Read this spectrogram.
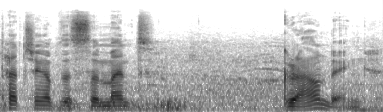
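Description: A man's voice: medium pitch, a little slow. An enthusiastic American man in his twenties chatting and rambling casually as a travel vlogger. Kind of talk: casual vlog chat. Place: walking around a resort, mostly outdoors. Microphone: handheld camera at arm's length. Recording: very noisy outdoor resort crowd and traffic.

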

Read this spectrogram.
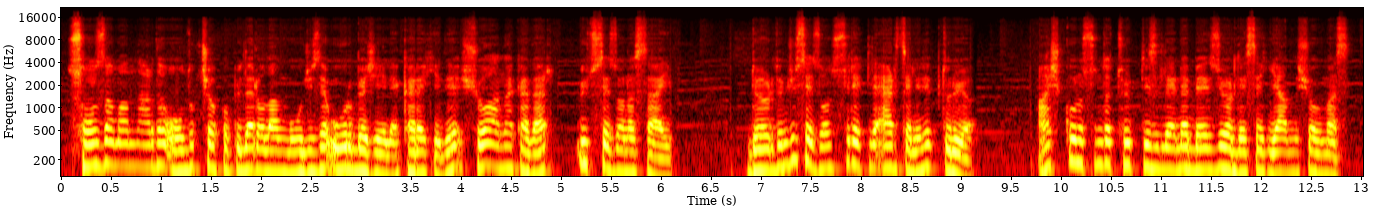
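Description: Mellow man narrating a review. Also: a little high, a little fast. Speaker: video narrator. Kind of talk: scripted countdown review narration. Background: background music.

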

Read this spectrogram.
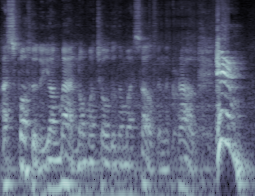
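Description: A man's voice: fairly low pitch, fairly bright tone. Theatrical male storyteller, recorded from across a room. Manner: theatrical, deliberate, with pauses and swelling emphasis. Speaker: story reader at a live festival. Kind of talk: dramatic first-person story reading. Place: small lecture room with seated audience. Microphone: far camera. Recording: roomy, distant camera mic, faint hiss.

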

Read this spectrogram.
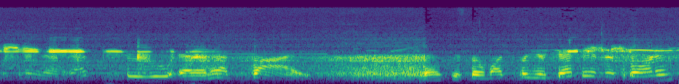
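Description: Slow-talking man through heavy radio noise. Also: fairly high pitch, big pitch swings. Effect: two-way radio. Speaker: radio net operator. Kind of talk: amateur radio signal report. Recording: dull radio speaker under very loud static.

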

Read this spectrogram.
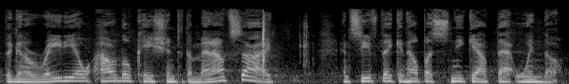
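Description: An actor playing a tough, tenacious, commanding police commissioner in an audio drama. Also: male voice, mid-range voice, normal speed, a crowd in the background, lightly acted. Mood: brisk, firm. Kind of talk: full-cast audio drama acting.

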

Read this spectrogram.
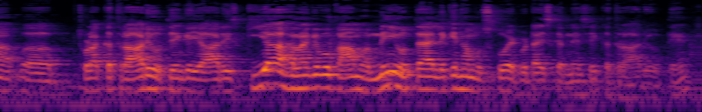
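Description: A man's voice: mid-range voice, darkish tone, slight background noise. A man in his forties with a Pakistani Urdu accent, seated at an office desk and earnestly explaining renovation advice to camera in a conversational way. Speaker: renovation company owner. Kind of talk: direct-to-camera advice talk. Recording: echoey room with faint ambience.

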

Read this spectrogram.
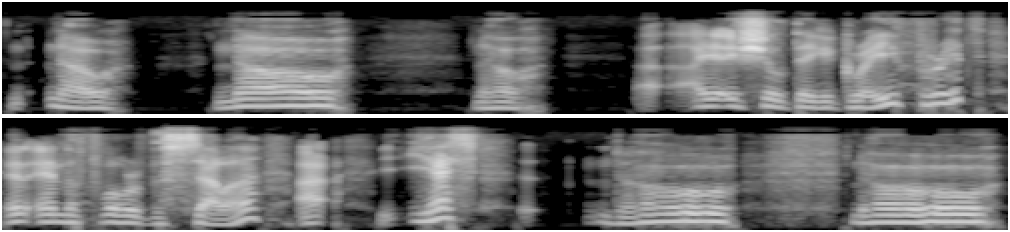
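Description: A brooding, haunted husband with a violent temper, acted by a man, tells his horror tale in halting, archaic phrases. He takes his time, dramatic and theatrical. The recording is dry and somewhat dull. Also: on the high side, no echo. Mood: frantic scheming. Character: tormented, violent-tempered married man, Gothic horror narrator. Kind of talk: theatrical Gothic audio drama monologue.

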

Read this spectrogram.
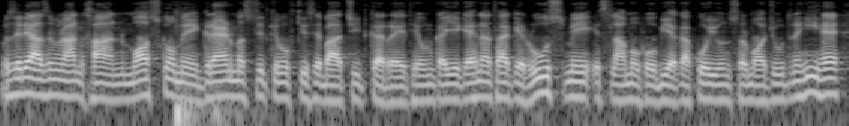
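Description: A man's voice: fairly low pitch, very fast. A male news reporter reading a formal voice-over report.

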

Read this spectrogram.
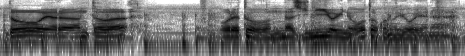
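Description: A brooding, battle-hardened game brawler with a Kansai accent. The voice is deep, gruff and stubborn. Music plays clearly behind the blunt lines. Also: male voice, steady tone, measured pace. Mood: grimly confident. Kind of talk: dramatic video game cutscene acting. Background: background music.

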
